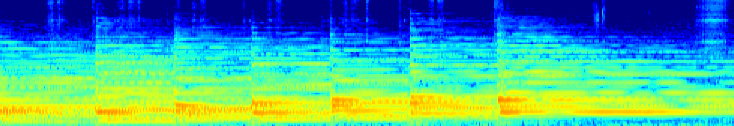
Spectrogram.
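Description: Six chords shift step by step in parallel whole tones, each struck and left ringing, evenly spaced and close, with no voice.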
